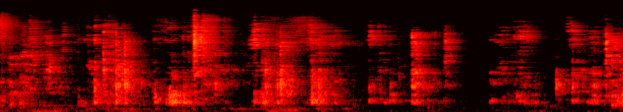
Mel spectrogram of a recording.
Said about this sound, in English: Now use the spoon and stir it up.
